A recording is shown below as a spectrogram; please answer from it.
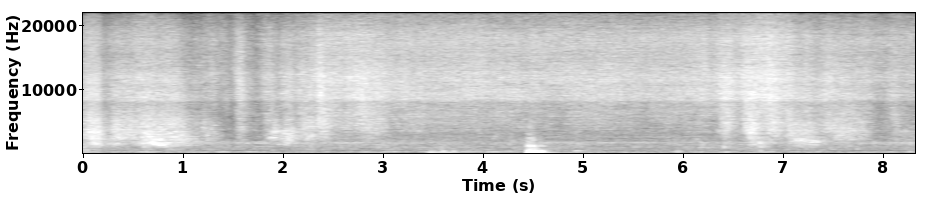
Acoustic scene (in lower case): restroom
